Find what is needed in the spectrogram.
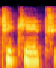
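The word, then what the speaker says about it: TKET: we call it ticket is spelled tk.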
